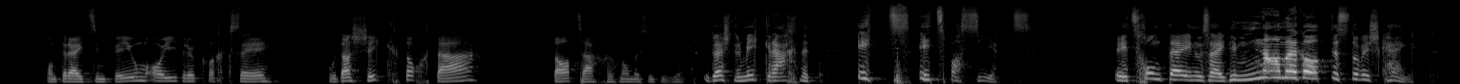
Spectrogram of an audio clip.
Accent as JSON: {"language": "German", "country": "Switzerland", "said": "Wir als Schweizer sind schaffige Leute"}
